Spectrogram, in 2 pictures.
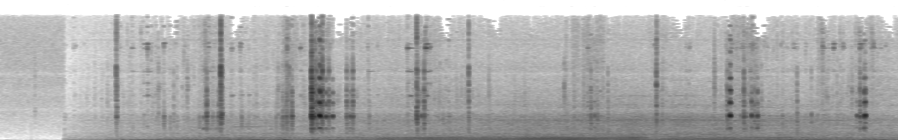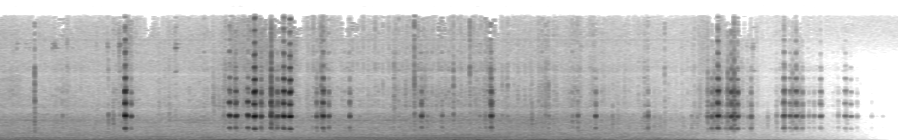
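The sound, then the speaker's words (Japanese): A car's engine drones steadily from inside the cabin as it drives, with heavy low rumble, rising and falling pitch, and scattered metallic jingling and rattles on top; no one speaks. “その聞くに耐えないという音、ちょっと自己満足的な走行音、エンジン音なんですけども、少し聞いてみてください。”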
